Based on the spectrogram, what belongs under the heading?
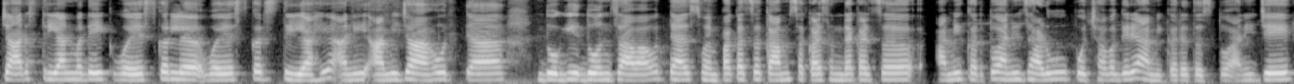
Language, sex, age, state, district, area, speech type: Marathi, female, 30-45, Maharashtra, Nagpur, urban, spontaneous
